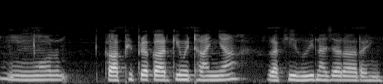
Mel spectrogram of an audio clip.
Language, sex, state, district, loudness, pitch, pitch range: Hindi, female, Haryana, Jhajjar, -17 LUFS, 205 Hz, 200-220 Hz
